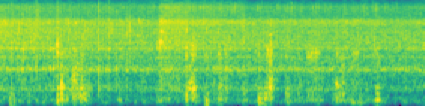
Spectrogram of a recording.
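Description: Prawns frying in hot oil with onion and tomato, a close steady sizzle with scattered crackles and pops and soft stirring scrapes, no talking.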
